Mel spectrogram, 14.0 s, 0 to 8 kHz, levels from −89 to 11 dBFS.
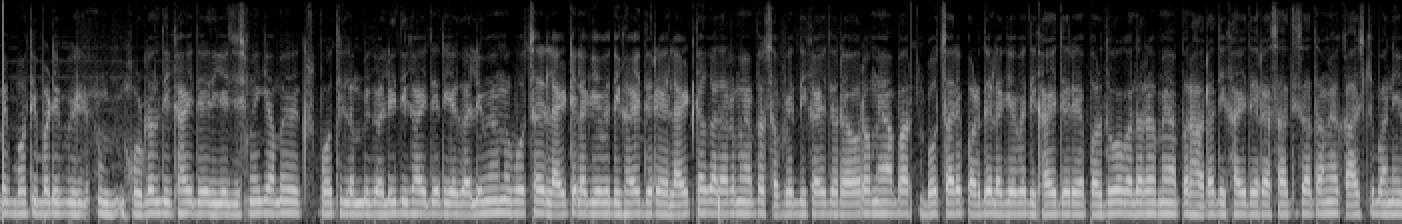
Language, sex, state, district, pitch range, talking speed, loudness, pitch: Hindi, male, Bihar, Saharsa, 145-150 Hz, 315 wpm, -15 LUFS, 150 Hz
